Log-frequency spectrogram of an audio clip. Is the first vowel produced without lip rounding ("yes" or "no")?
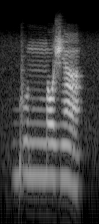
no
